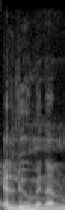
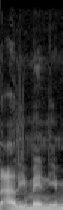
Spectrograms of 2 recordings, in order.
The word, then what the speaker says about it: aluminium: It's like when Americans say aluminum rather than aluminium, isn't it? Aluminum. Americans do not get me. There's an extra I in that word.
